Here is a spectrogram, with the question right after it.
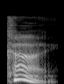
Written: chi

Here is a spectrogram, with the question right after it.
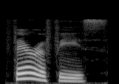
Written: feirefiz

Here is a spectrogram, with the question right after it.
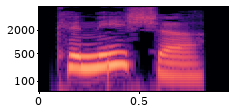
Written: Kanesha

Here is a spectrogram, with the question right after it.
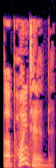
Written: appointed

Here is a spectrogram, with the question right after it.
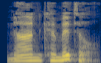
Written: noncommittal

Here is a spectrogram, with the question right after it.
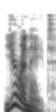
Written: urinate

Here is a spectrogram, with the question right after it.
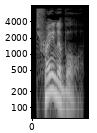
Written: trainable

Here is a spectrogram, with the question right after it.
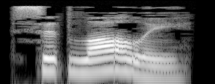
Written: citlalli

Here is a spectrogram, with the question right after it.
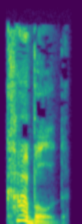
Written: cobbled

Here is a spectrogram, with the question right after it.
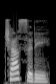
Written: chassidy

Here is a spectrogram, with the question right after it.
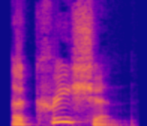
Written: accretion

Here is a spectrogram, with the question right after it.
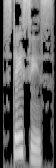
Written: stases

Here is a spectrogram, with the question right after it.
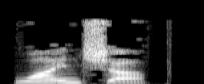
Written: wineshop

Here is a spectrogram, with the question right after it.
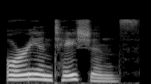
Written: orientations

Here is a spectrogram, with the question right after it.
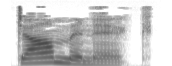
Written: dominic

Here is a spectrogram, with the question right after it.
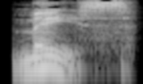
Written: mace

